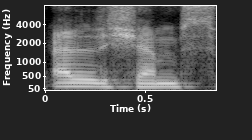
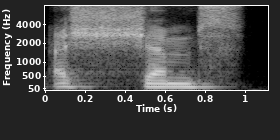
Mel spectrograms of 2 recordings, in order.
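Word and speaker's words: الشمس: Now, sometimes the lam is silent. It's there, but it's silent. Like, for example, in as-salam or ash-shams, we don't say al-shams, we say ash-shams, for example.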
